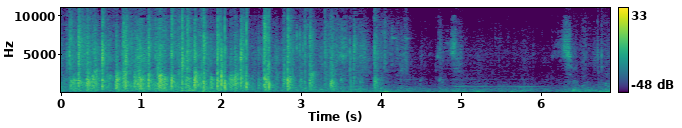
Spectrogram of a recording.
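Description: Applause from the audience after a speech at a press conference held by a media coalition against galamsey, dense clapping that thins out and fades toward the end.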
